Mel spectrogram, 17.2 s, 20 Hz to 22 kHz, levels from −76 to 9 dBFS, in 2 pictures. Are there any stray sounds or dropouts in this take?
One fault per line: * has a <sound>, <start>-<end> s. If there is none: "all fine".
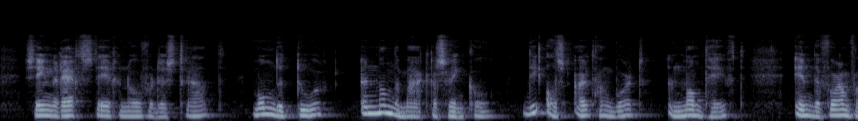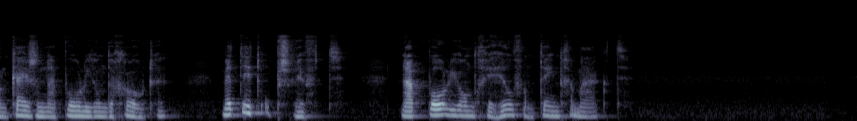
all fine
